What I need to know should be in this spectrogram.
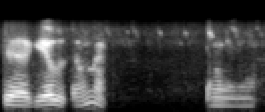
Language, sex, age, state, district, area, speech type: Gujarati, male, 18-30, Gujarat, Anand, rural, conversation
